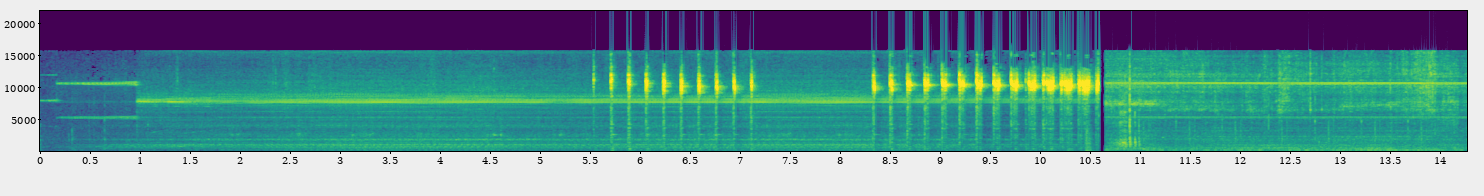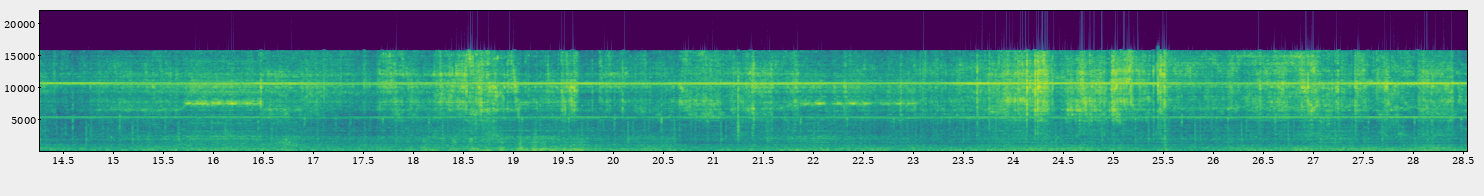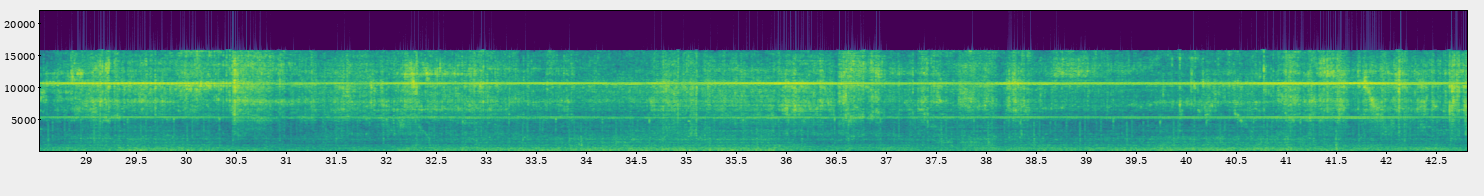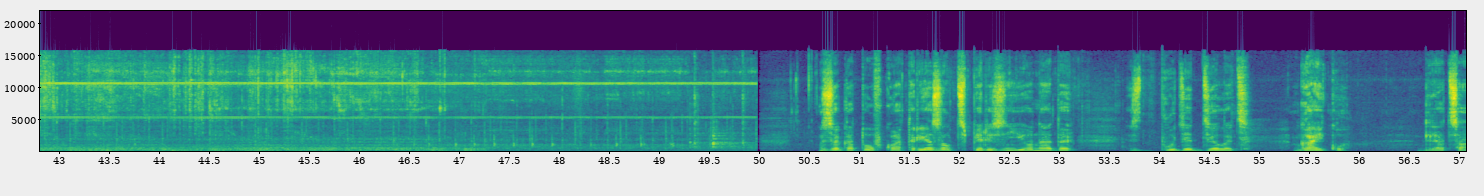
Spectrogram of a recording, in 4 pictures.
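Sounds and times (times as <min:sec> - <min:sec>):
lathe machine hum: 0:00.0 - 0:50.0.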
